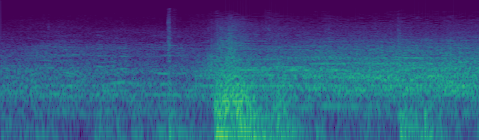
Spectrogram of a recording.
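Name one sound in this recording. A heavy body slams down onto a wrestling mat with a thud.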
